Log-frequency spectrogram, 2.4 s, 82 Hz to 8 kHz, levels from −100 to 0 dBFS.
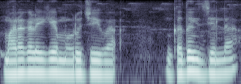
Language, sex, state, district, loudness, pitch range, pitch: Kannada, male, Karnataka, Koppal, -16 LUFS, 145-155 Hz, 150 Hz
